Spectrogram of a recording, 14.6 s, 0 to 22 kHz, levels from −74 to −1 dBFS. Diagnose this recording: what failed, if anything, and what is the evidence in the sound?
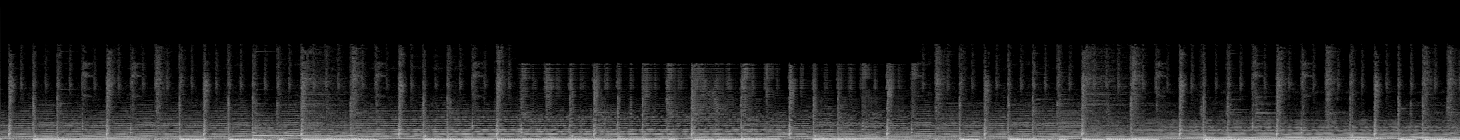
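Adaptive stream at a lower bitrate, 5.17 to 9.17 s: a network slowdown forced an abrupt, gapless switch that cuts everything above 12.2 kHz, consistent with Opus near 12 kbit/s.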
